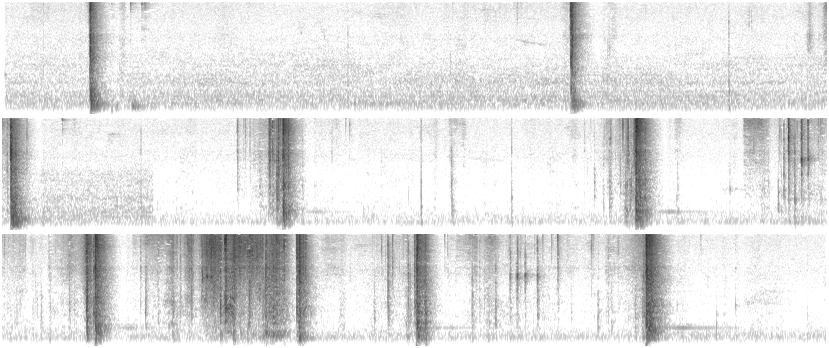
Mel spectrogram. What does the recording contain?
Laptop Shut
The sound of closing a laptop computer.
close-computer, close-laptop, shut-laptop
